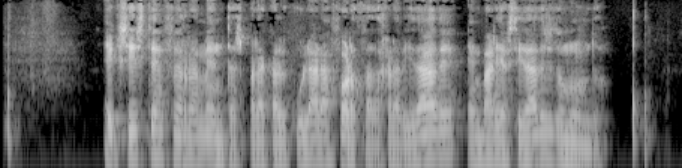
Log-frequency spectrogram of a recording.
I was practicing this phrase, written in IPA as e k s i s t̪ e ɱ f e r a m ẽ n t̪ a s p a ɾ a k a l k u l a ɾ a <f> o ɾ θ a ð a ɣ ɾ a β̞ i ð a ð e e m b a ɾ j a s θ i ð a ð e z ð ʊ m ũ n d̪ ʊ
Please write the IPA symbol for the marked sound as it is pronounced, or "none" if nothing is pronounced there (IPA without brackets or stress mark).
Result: f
